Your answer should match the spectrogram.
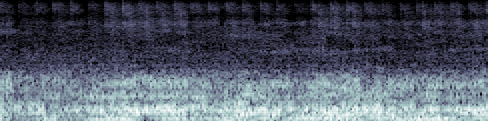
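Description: A loud, steady engine rumble, as of a motor vehicle running close by.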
